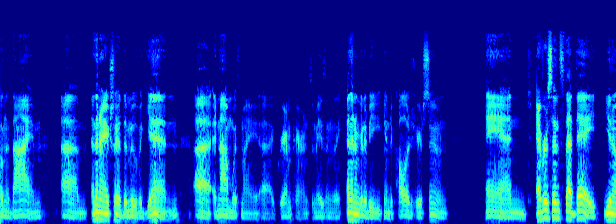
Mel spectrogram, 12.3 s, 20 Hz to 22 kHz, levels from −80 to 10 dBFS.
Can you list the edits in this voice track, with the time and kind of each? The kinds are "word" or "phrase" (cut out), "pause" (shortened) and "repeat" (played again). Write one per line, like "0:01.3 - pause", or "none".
0:01.7 - word
0:06.9 - pause
0:07.7 - word
0:10.6 - pause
